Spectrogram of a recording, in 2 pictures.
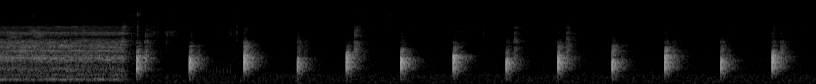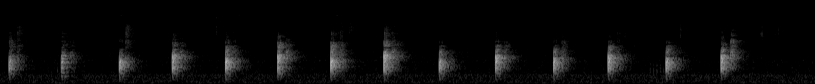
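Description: Footsteps on a paved path at a steady walking pace of about two steps a second, each a short sharp knock. They begin about a second in, as music cuts off, and stop shortly before the end.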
